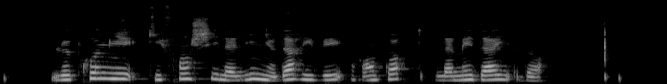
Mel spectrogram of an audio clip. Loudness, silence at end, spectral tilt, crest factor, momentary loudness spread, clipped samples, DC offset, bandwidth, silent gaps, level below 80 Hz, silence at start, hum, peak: -30 LUFS; 0.6 s; -5.5 dB/octave; 16 dB; 13 LU; under 0.1%; under 0.1%; 16.5 kHz; 5.67-5.85 s, 5.93-6.04 s; -82 dBFS; 0.5 s; none; -14 dBFS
